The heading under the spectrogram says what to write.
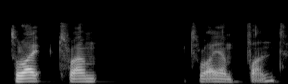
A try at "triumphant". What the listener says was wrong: that was good. But you want to emphasize the second syllable, triumphant.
